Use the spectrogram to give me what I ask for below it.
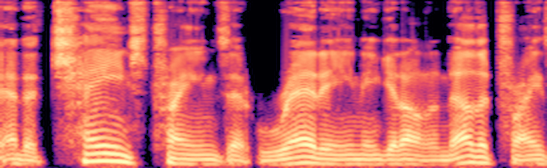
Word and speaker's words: Reading: says reading and everybody laughed at me what I called it that because it's not called it's not pronounced reading it's reading reading railroad reading reading station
